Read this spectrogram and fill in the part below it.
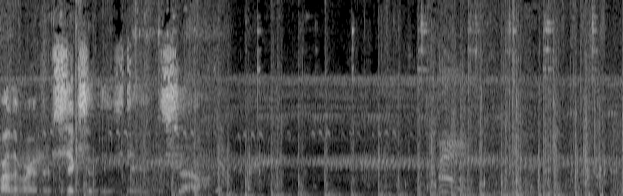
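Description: Horse hooves clop on wooden boards at a walk.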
